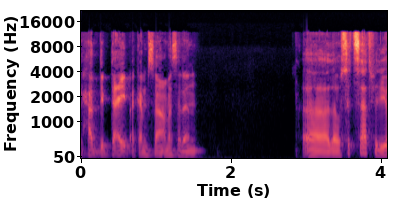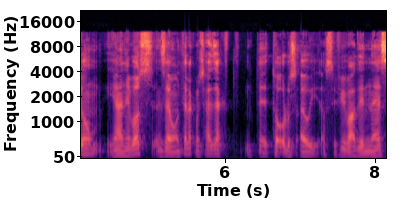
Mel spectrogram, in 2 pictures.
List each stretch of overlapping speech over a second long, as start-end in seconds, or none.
none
